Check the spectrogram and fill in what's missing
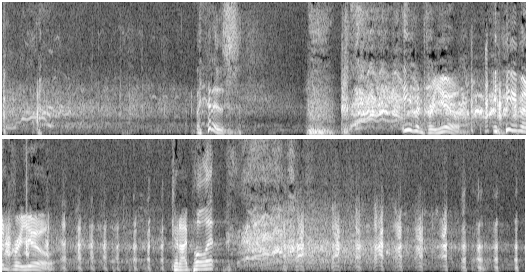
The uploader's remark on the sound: Recorded live at the Wilbur Theater in Boston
